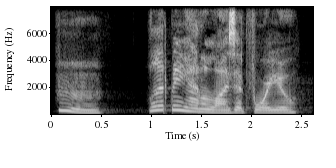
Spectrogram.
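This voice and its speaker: A woman playing a calm, precise ship computer in an audio drama, explaining things in a measured, formal manner. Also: on the low side. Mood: calm, helpful. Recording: long reverberant hall-like echo.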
